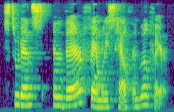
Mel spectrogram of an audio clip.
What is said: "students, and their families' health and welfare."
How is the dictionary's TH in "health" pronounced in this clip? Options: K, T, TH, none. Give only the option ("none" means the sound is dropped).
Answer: TH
